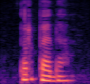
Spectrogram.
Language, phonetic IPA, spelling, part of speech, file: Polish, [tɔrˈpɛda], torpeda, noun, LL-Q809 (pol)-torpeda.wav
